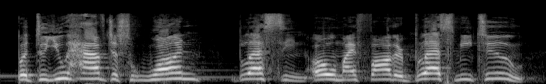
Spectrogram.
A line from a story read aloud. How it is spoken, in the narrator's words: Esau pleaded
